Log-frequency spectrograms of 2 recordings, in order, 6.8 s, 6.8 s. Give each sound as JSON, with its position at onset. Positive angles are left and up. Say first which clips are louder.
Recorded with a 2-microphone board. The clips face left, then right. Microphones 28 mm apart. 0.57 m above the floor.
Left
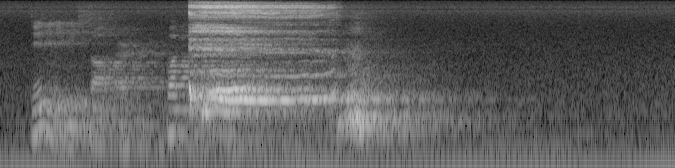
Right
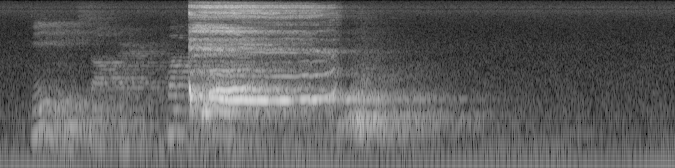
{"t": 0.3, "sound": "a man speaking", "louder": "even", "side_deg": 20, "distance_m": 3.0}
{"t": 1.9, "sound": "breathing", "louder": "right 4 dB", "side_deg": -15, "distance_m": 0.8}
{"t": 3.4, "sound": "a whoosh", "louder": "left 1 dB", "side_deg": 75, "distance_m": 3.0}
